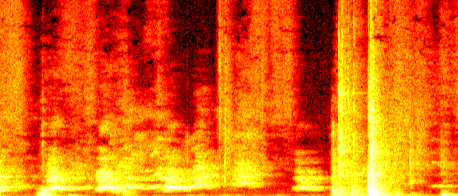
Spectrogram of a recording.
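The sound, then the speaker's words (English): Dogs bark repeatedly and loudly in a steady run of sharp yaps and woofs, with a harsher, louder burst of barking toward the end. “The dogs are so loud.”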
